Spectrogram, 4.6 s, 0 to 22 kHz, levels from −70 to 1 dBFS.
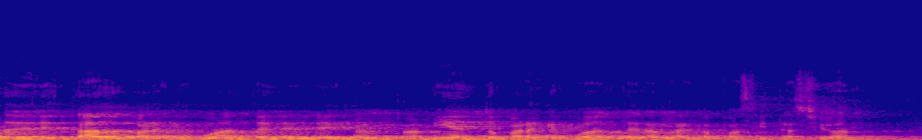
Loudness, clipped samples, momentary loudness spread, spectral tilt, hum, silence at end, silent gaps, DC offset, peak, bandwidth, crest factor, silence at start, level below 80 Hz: -23 LUFS; under 0.1%; 9 LU; -7 dB/octave; none; 0 s; none; under 0.1%; -6 dBFS; 11.5 kHz; 16 dB; 0 s; -60 dBFS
